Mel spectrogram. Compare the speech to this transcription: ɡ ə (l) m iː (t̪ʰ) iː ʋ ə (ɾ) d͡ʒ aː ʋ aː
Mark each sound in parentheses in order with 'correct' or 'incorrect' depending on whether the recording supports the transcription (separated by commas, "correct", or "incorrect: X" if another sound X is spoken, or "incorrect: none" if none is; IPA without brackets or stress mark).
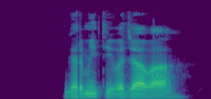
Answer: incorrect: ɾ, incorrect: t̪, incorrect: none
